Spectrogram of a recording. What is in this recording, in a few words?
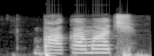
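"бакамач", Komi, female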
